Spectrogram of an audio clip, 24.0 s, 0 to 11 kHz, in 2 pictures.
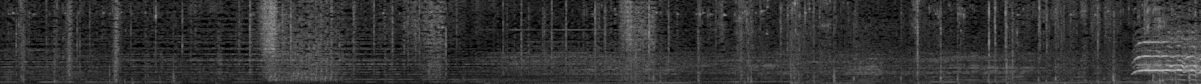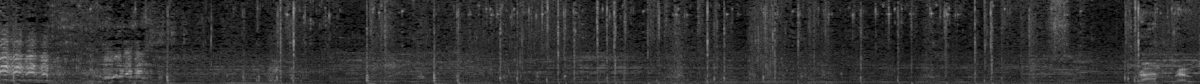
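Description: Roach the horse gallops with steady clip-clop hoofbeats in The Witcher 3 video game, heard alongside game music and speech, with a brief burst of louder activity midway that may hold a neigh.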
